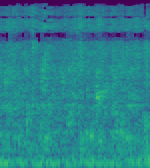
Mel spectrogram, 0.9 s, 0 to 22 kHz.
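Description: Water drains from a Panasonic automatic washing machine with a U11 error, its drain line sloped rather than elevated, giving a steady, close rushing and gushing flow for under a second.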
